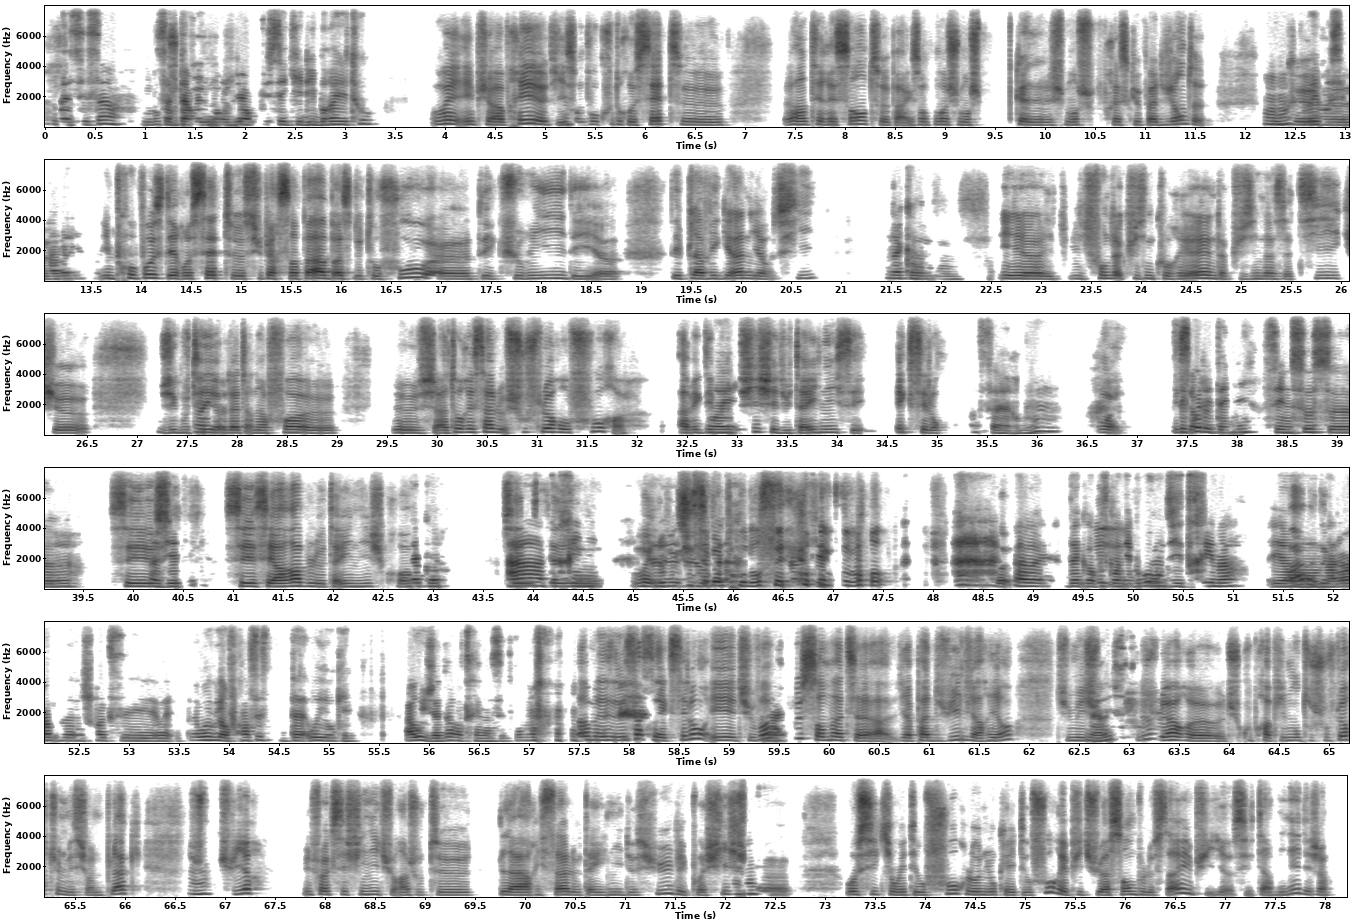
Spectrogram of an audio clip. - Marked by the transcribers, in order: other background noise; tapping; stressed: "excellent"; unintelligible speech; put-on voice: "tahini"; laughing while speaking: "Donc je sais pas le prononcer correctement"; laugh; in Hebrew: "t'hina"; in Hebrew: "t'hina"; laugh
- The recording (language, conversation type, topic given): French, unstructured, En quoi les applications de livraison ont-elles changé votre façon de manger ?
